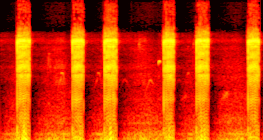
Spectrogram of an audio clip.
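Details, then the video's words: Rasping call of a corn crake (Crex crex): three loud doubled scrapes, each burst dry and mechanical-sounding. Brief faint chirps are heard in the pauses. "derkacz (Crex crex)"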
